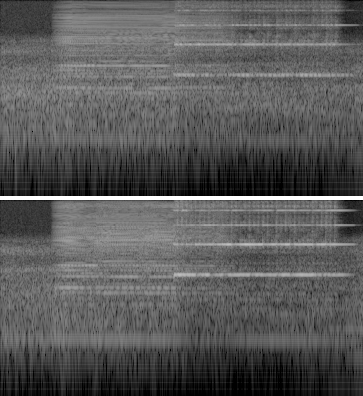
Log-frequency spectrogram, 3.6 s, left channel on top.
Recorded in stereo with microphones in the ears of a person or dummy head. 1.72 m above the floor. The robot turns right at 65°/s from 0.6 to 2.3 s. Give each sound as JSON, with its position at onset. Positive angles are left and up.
{"t": 1.7, "sound": "a phone ringing", "azimuth_deg": -80, "distance_m": 3.5}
